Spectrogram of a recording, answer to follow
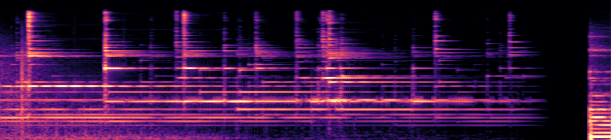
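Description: Tinkling wind-chime sound effect: a cascade of high, ringing chime strikes that slowly fade away. After a short silence, cartoon music with a beat starts near the end.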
